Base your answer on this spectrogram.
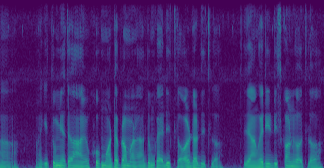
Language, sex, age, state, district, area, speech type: Goan Konkani, male, 18-30, Goa, Ponda, rural, spontaneous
